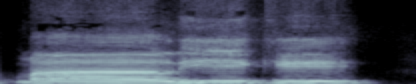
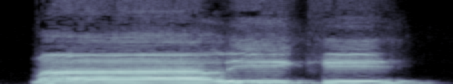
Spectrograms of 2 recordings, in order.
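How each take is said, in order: No difference in how they are said.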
